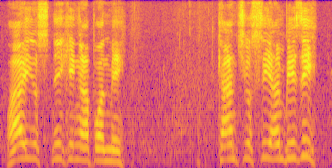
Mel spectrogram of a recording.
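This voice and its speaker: Eccentric seafarer, very high sharp voice, excitable, theatrical grumbler, game drama. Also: male voice, fairly quick, faint music behind, heavily acted. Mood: indignant. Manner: theatrical, aggrieved. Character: excitable, grumbling seafarer devoted to sea god. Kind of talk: cinematic game dialogue.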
